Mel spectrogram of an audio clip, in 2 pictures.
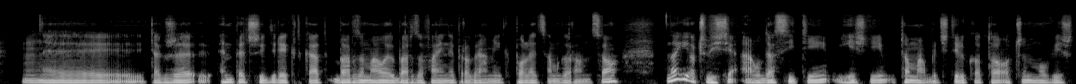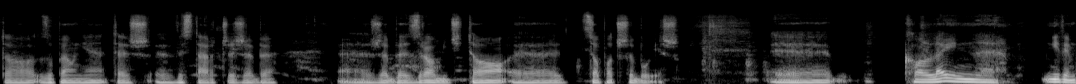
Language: Polish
